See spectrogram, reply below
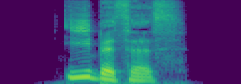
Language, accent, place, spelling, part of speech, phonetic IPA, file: German, Germany, Berlin, Ibisses, noun, [ˈiːbɪsəs], De-Ibisses.ogg
- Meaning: genitive of Ibis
